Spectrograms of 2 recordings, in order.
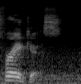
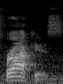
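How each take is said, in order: First: It uses the American pronunciation of the word. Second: It uses the British pronunciation of the word. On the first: "American is fracas" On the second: "The British is fracas"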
